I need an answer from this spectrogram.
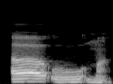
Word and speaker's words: ओम: Starting में ओम है, ओम का उच्चारण ओम ना कीजिए, अ उ म ऐसा कीजिए।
